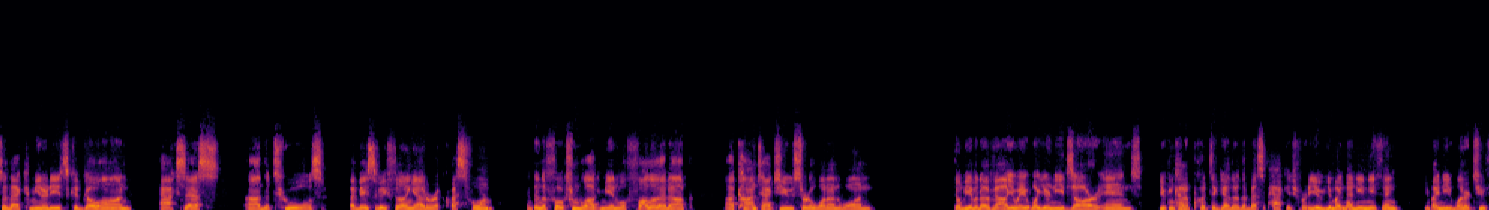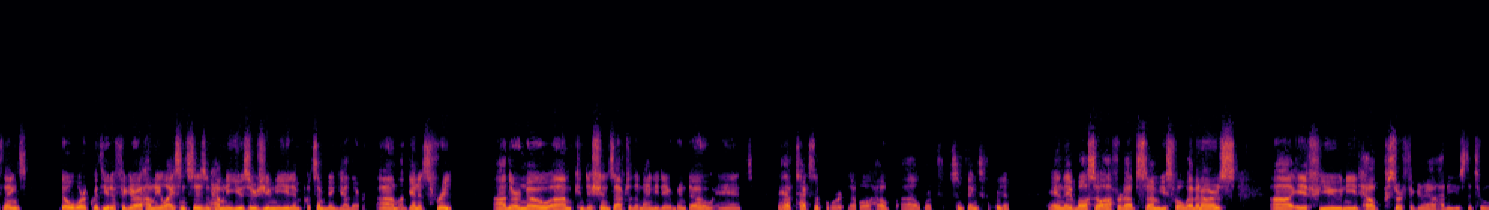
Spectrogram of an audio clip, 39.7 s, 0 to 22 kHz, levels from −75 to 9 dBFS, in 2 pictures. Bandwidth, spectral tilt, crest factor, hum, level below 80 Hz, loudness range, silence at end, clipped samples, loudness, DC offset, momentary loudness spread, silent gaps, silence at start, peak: 8.6 kHz; -4.5 dB/octave; 14 dB; none; -54 dBFS; 5 LU; 0 s; under 0.1%; -19 LUFS; under 0.1%; 11 LU; 4.56-4.64 s, 9.60-9.64 s, 12.34-12.54 s, 15.40-15.44 s, 18.92-18.99 s; 0 s; -4 dBFS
